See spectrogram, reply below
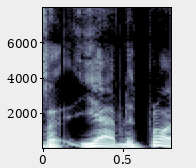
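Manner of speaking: normal talking voice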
